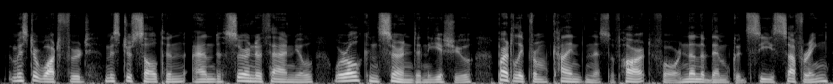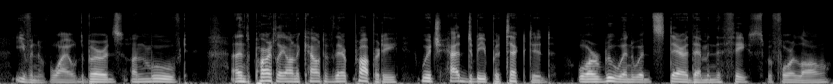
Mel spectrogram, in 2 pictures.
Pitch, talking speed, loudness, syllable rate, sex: 120 Hz, 180 wpm, -20 LUFS, 5.1 syllables/s, male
